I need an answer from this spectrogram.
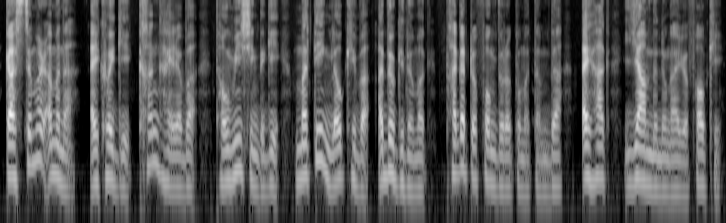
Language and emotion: Manipuri, happy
